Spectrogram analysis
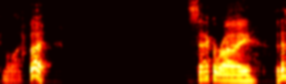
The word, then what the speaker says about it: Sakurai: told you already like him a lot but Sakurai did I say his name right isn't Sakurai is it Sakura I think you said it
